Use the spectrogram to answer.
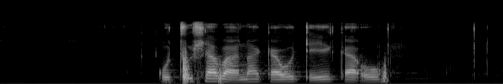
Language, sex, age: Northern Sotho, male, 20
